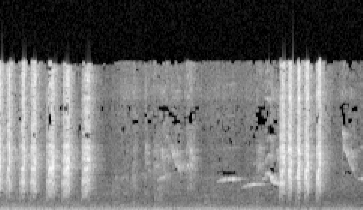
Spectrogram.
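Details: Cucak cungkok bulbul giving lively besetan-style calls: two bursts of rapid, harsh, buzzy rasping notes, about five strokes each, separated by a quieter gap with faint thin whistles, over a steady low hum.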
